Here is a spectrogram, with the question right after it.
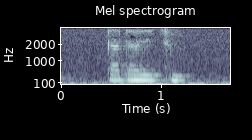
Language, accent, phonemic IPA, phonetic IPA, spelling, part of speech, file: Armenian, Eastern Armenian, /dɑtʰɑɾeˈt͡sʰum/, [dɑtʰɑɾet͡sʰúm], դադարեցում, noun, Hy-դադարեցում.ogg
- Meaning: 1. act of stopping, ending 2. act of being stopped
